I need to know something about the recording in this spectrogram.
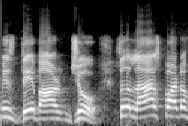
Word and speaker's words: Debarjo: up my name because I think it's because it's a 3-syllable name. Even my family people sometimes say weird things. So I said, भैया एक काम कर लो. My name is Debarjo.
